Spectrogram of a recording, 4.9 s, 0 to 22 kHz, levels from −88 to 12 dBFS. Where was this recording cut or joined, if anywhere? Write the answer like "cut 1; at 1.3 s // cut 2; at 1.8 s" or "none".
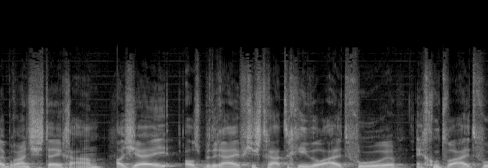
cut 1; at 1.1 s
